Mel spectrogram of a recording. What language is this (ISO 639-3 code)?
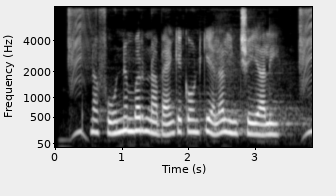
tel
